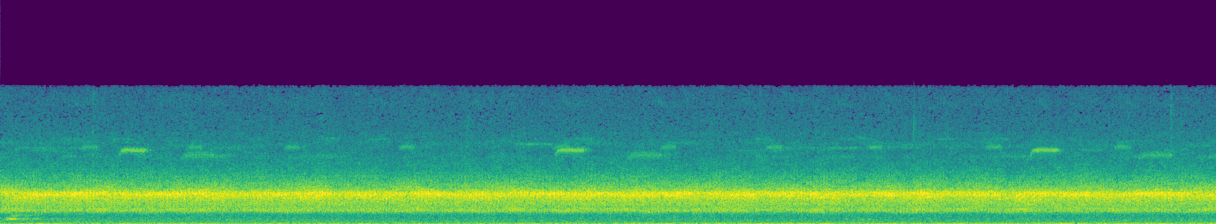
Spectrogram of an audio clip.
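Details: In the rainy season, frogs leave their hiding places and gather at a pond as it fills, forming a dense chorus that keeps up a steady, high, buzzing trill with no breaks.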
